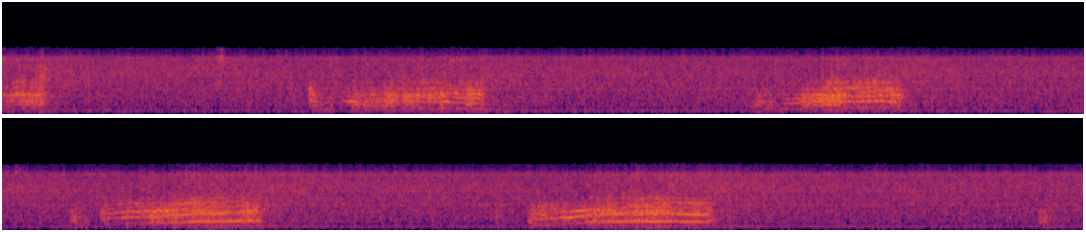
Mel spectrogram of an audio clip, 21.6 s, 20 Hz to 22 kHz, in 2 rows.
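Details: Sleeping dog named Shadow snores loudly like a pig: buzzy snores on each breath in, about 14 a minute.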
